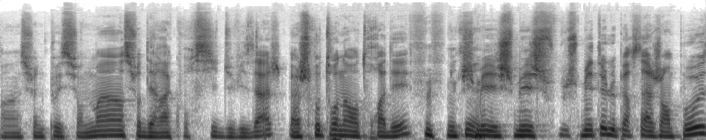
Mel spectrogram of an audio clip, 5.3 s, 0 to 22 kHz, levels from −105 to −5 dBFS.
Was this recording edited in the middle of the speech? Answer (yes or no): yes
